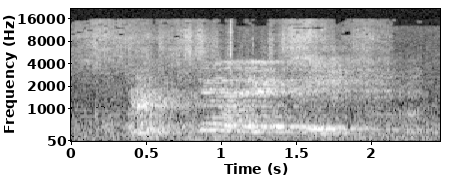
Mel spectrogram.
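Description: Faint, distant voice off the microphone in a large hall, just above room tone, for about a second and a half.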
